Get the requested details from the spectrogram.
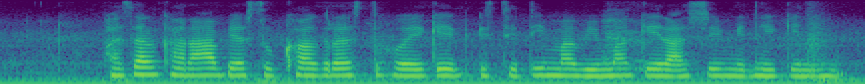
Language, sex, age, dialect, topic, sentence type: Chhattisgarhi, female, 56-60, Western/Budati/Khatahi, agriculture, question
